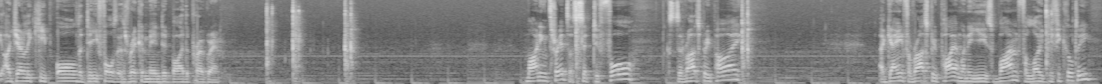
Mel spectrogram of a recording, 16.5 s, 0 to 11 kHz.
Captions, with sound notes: I generally keep all the defaults as recommended by the program. (keyboard typing sound) Mining threads are set to "4" because it's the raspberry PI. (keyboard typing sound) Again for Raspberry PI I'm going to use "1" for low difficulty.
